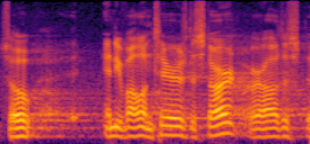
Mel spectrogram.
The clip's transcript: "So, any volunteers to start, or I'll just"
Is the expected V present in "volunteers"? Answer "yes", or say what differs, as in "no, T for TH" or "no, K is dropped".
yes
